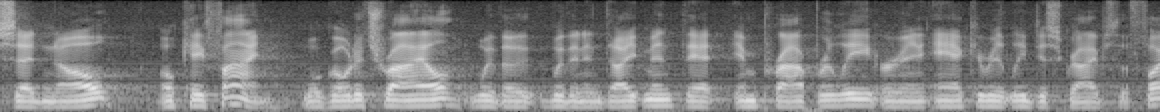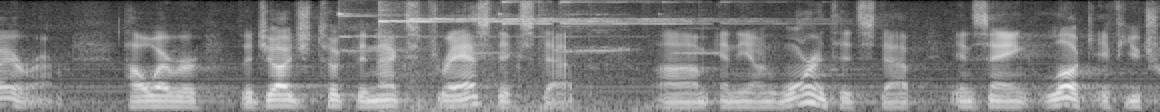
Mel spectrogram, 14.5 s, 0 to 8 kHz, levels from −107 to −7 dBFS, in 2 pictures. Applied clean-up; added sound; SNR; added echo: none; Glass; 4 dB; none.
